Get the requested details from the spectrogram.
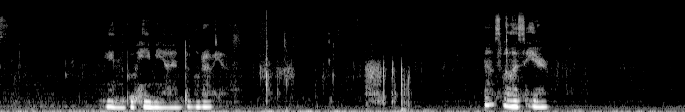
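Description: A thin wooden stick scrapes and taps softly on paper.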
